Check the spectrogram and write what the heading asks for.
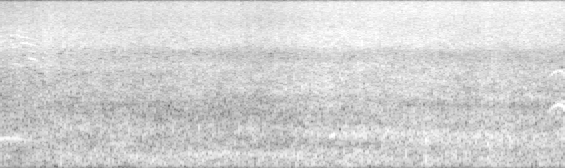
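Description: Steady wash of sea surf breaking on the shore, mixed with wind.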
